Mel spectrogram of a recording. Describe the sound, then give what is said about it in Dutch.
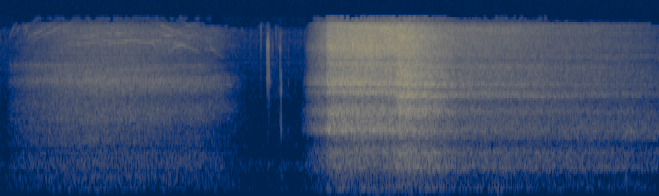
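Guided breathing exercise: a deep breath drawn in through the nose, then a long exhale through the mouth. A soft, airy inhale is followed after a short pause and a couple of faint clicks by a louder, sustained breathy exhale. “Adem in door je neus. En lang uit door je mond. En dan doen we nog één keer.”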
